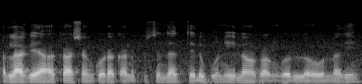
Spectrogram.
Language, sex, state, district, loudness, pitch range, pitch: Telugu, male, Telangana, Mahabubabad, -20 LUFS, 95-100 Hz, 95 Hz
